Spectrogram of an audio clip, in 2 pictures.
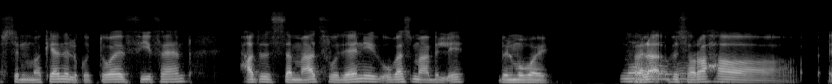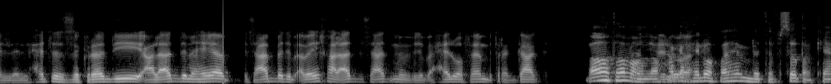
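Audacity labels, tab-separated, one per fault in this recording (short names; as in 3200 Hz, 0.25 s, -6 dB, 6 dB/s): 10.550000	10.550000	pop -8 dBFS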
